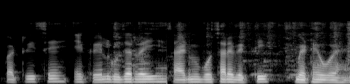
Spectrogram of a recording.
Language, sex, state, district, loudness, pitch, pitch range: Hindi, male, Bihar, Purnia, -19 LUFS, 115 Hz, 110-120 Hz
